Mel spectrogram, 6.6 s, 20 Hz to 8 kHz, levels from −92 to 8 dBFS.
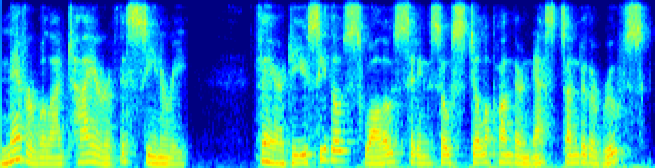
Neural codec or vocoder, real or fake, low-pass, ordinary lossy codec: none; real; 7.2 kHz; Opus, 16 kbps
